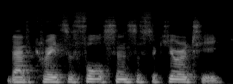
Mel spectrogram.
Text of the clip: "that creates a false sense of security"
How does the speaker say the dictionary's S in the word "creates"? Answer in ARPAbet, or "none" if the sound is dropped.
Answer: S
